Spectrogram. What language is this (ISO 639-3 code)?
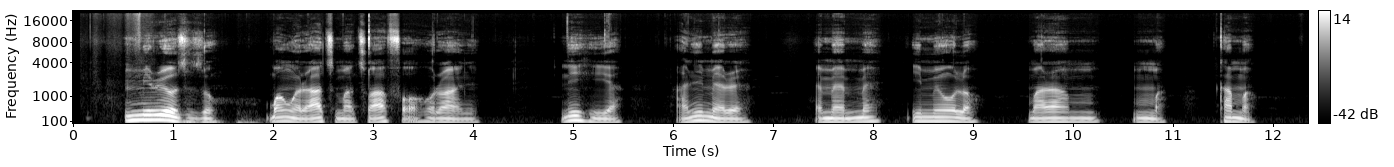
ibo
